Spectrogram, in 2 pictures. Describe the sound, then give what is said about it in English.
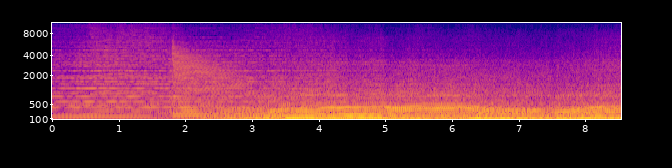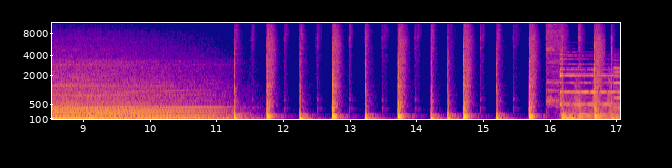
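A car with an optional canvas top roars, its engine revving and accelerating with a rising and falling pitch for about ten seconds, then giving way to a series of sharp, rhythmic thumps. “This is America on four wheels with an optional canvas top.”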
